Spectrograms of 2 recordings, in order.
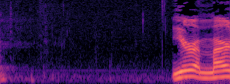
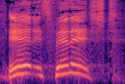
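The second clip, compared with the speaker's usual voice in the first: acted cry of triumph, pitched up; raised, ringing declaration; loud proclamation; 5 semitones higher than usual. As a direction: proclaim it out over a crowd. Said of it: "in a loud voice of proclamation".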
